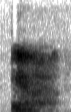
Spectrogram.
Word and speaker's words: anion: spelled onion wrong but we pronounce it anion because we want that ion part still be an important piece of that word so chlorine is an anion it's just a negative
